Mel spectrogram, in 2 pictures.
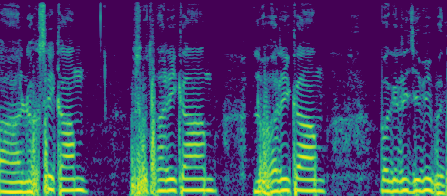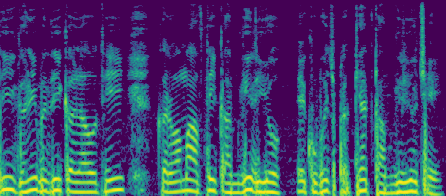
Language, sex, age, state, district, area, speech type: Gujarati, female, 18-30, Gujarat, Ahmedabad, urban, spontaneous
